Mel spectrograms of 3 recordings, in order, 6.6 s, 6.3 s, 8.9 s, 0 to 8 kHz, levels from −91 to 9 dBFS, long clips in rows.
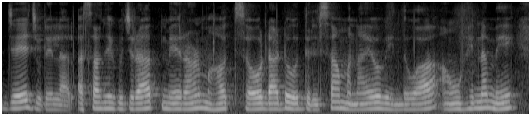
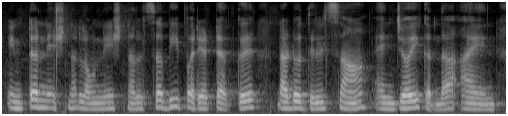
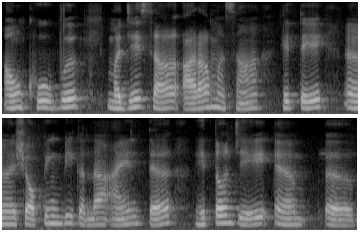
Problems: none marked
